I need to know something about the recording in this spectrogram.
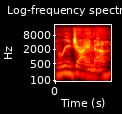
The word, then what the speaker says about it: Regina: And the prairie like Regina is the city that I'm from. The slogan is the city that rhymes with fun.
